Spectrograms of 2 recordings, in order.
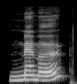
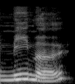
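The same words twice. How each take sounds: First: It is said with a British accent. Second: It is said with an American accent. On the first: "in England we say memo" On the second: "the Americans say memo, which sounds like a, a, a Finding Nemo"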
